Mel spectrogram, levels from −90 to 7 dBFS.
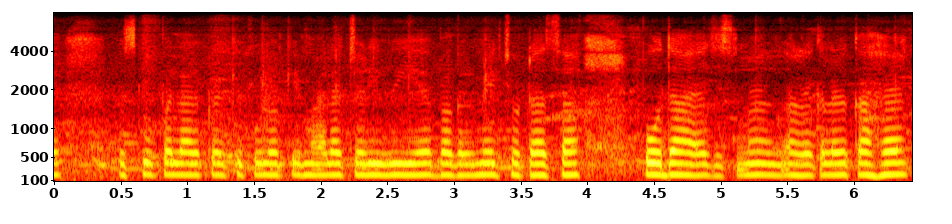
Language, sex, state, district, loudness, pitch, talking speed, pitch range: Hindi, female, Gujarat, Valsad, -17 LUFS, 195 Hz, 215 wpm, 190-195 Hz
